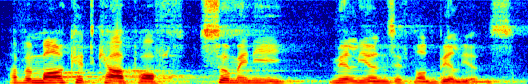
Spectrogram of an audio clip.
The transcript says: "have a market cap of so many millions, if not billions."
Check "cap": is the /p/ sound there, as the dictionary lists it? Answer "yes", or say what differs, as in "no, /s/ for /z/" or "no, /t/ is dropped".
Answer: yes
